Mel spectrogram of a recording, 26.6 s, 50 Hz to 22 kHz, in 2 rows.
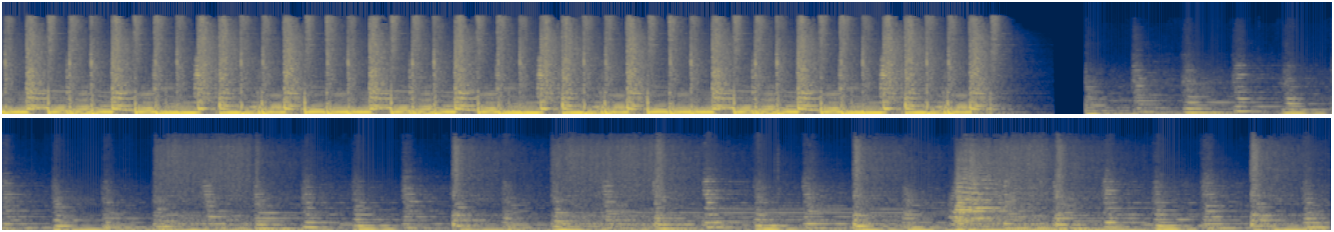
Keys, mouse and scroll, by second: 0.9 ctrl+z, 1.0-2.5 drag, 2.5 alt+right click, 2.8 alt+middle click, 3.0 alt+right click, 3.2 f, 3.4 ctrl+click, 4.1 f, 4.2 alt+click, 4.3 f, 4.5-6.0 drag, 6.0 alt+middle click, 6.2-7.4 ctrl+alt+drag, 7.4 alt+right click, 7.5 alt+click, 8.1 ctrl+z, 8.3-11.6 ctrl+alt+drag, 11.6 alt+middle click, 11.8-13.0 ctrl+drag, 13.0 alt+middle click, 13.2 ctrl+click, 14.1 alt+middle click, 14.4 ctrl+click, 15.1 alt+right click, 15.3 alt+click, 15.7 f, 16.0 ctrl+click, 16.4 ctrl+z, 16.5-17.5 ctrl+drag, 17.9-23.7 shift+drag, 23.7 p, 24.1 f, 24.2-25.7 drag, 25.7 f, 25.8-26.5 drag.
